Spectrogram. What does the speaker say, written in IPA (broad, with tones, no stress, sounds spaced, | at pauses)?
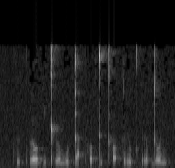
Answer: pʰ ɯː˨˩ k̚ pʰ l oː˥˩ k i˦˥ t̚ kʰ l o˦˥ m w u˥˩ k̚ d a˨˩ ʔ pʰ o˥˩ k̚ t ɯ˨˩ k̚ tʰ ɔ˨˩ ʔ k r u˥˩ ʔ kʰ r o˦˥ k̚ d o˥˩ n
